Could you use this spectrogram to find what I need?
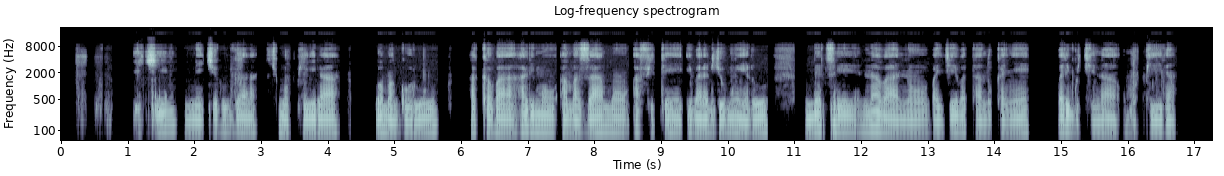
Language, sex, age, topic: Kinyarwanda, male, 18-24, government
